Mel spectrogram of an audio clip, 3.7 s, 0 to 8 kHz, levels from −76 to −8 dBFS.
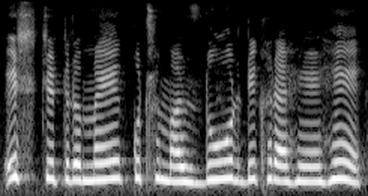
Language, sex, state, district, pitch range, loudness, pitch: Hindi, female, Madhya Pradesh, Bhopal, 235-270 Hz, -14 LUFS, 255 Hz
